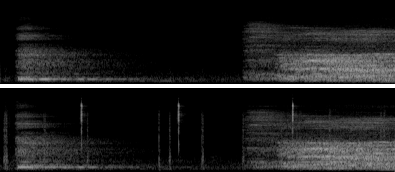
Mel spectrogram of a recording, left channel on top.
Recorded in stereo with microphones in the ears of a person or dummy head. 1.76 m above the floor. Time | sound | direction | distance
0.1 | a gasp | 70° right (ahead or behind) | 0.9 m
2.4 | a gasp | 40° left (ahead or behind) | 1.6 m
